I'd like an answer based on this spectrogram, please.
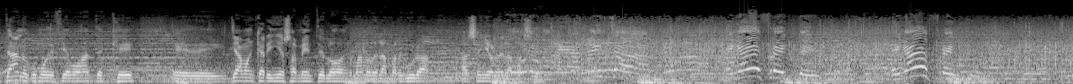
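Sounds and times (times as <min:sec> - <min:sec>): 
speech: 0:00.0 - 0:06.6, 0:07.8 - 0:10.0
crowd applause during procession: 0:04.7 - 0:10.7.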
